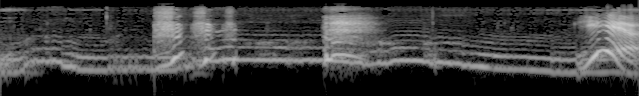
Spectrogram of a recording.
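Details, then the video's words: Precious, a female pet dog, keeps up a steady, wavering howl with a low dip partway through and a rising, quavering end, while a person chats along over it. "Precious sings and talks!"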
